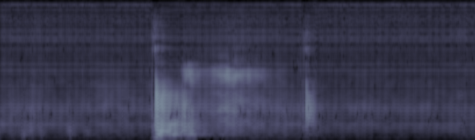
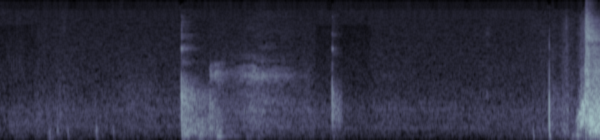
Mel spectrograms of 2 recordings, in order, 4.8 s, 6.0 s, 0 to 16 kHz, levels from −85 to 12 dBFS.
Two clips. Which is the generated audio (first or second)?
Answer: first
